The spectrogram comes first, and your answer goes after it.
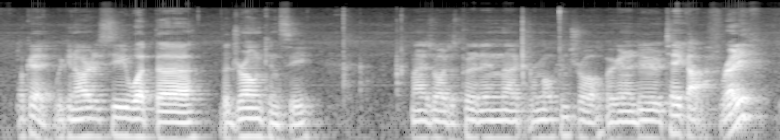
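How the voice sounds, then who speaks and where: A man talks at a fairly quick pace in a fairly low pitch with monotone, flat intonation, with audible room echo and noticeable background noise. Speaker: vlogger. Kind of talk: casual tutorial vlog. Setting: indoors at home. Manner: fast.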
